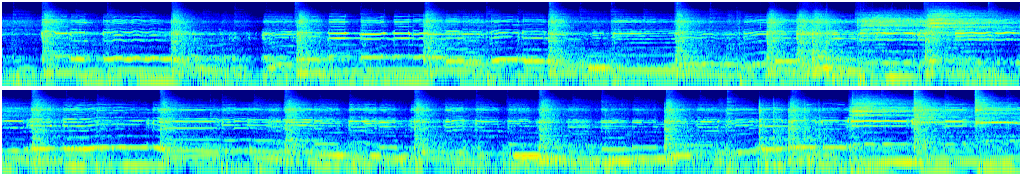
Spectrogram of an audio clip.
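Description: Live blues band: a semi-hollow-body electric guitar plays the lead line over bass guitar and a steady drum-kit beat, with no singing.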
